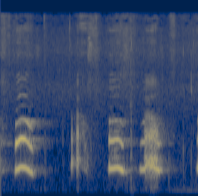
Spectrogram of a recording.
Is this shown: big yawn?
no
